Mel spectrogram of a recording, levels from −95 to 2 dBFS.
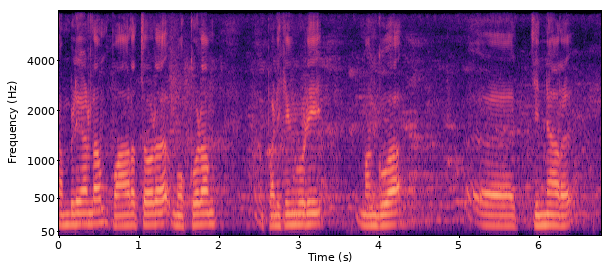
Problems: background sounds at intervals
